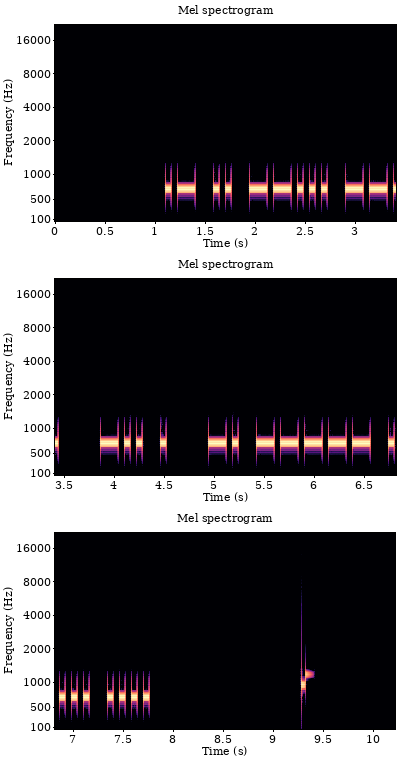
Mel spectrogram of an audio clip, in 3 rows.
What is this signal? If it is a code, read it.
Morse code, heard as a keyed tone, about 21 wpm, 700 Hz. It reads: AI7G DE N0HH
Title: USA Callsign DE Callsign - 4 Characters - 20wpm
